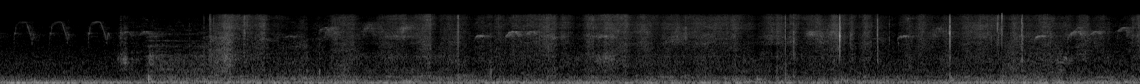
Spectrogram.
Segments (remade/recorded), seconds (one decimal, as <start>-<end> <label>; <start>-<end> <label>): 0.0-3.4 recorded; 3.4-4.7 remade; 4.7-5.8 recorded; 5.8-8.5 remade; 8.5-9.2 recorded; 9.2-9.8 remade; 9.8-11.4 recorded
